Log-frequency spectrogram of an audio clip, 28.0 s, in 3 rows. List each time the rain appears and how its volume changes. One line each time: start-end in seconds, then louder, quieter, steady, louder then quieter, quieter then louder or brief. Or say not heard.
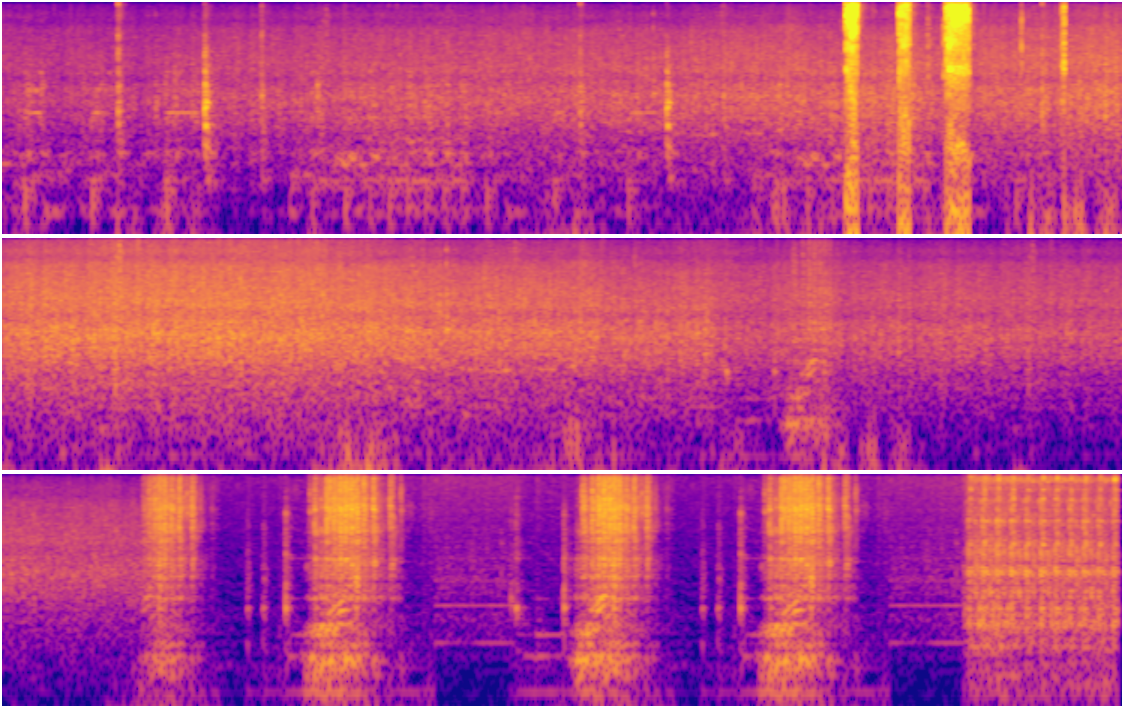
0.0-20.1 louder then quieter.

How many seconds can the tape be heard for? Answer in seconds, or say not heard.
2 s.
